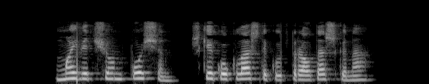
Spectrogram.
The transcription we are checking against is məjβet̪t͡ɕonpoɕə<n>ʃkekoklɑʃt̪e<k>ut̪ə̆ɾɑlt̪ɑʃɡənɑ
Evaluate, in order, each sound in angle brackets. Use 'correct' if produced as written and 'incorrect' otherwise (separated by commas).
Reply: correct, correct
